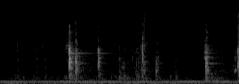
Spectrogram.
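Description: A few light metallic clicks and clinks as a pair of camshaft phasers and their secondary timing chain are worked into place on the camshafts, over a steady low hum.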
